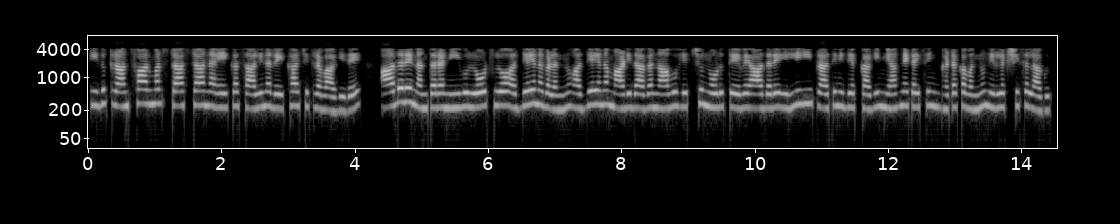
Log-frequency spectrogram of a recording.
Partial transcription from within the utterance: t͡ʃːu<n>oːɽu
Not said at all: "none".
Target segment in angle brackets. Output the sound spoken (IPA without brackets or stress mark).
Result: n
